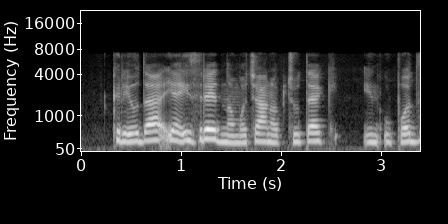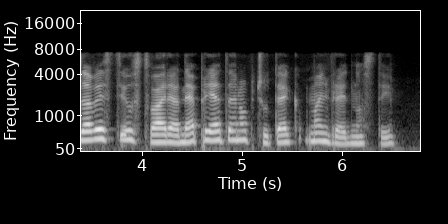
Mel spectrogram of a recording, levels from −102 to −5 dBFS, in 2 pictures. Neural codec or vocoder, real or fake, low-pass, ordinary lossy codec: codec, 16 kHz, 6 kbps, DAC; fake; 7.2 kHz; none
